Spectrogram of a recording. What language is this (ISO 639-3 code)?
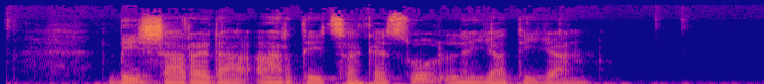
eus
